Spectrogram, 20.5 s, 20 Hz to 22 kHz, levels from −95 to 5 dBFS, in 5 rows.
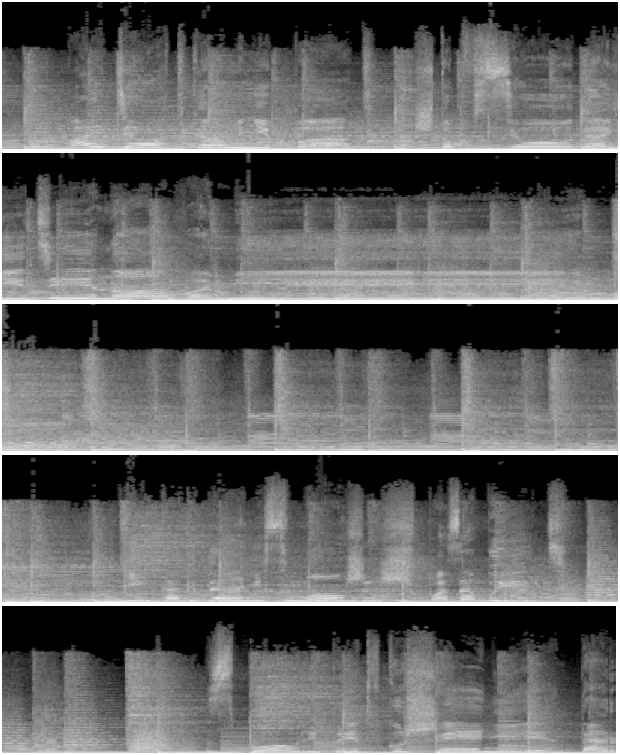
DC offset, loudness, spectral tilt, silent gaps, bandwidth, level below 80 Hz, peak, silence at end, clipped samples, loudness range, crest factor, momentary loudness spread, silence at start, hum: under 0.1%; -13 LUFS; -5 dB/octave; none; 17.5 kHz; -20 dBFS; 0 dBFS; 0 s; under 0.1%; 3 LU; 12 dB; 5 LU; 0 s; none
